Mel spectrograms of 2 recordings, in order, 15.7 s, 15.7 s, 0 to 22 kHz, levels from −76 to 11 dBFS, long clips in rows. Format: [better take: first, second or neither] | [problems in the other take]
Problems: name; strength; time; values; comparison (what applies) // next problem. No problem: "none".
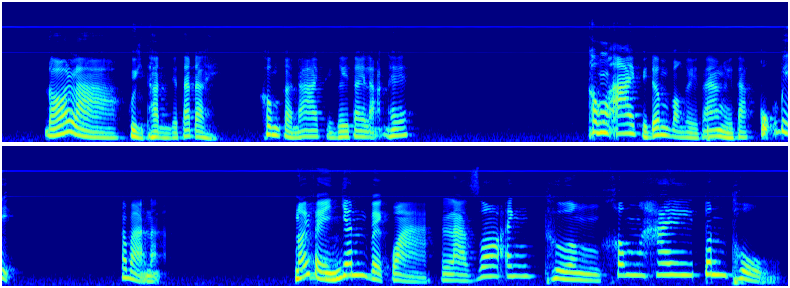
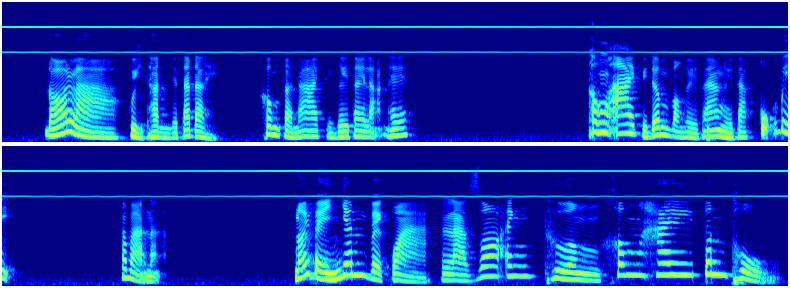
first | high-pitched whine; loud; throughout; 10.5 kHz, 6 dB below the speech; faint in the first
